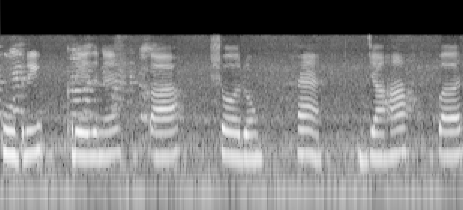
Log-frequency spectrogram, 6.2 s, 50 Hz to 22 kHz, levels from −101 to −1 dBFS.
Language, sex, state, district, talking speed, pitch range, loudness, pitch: Hindi, female, Punjab, Fazilka, 60 wpm, 235-255 Hz, -15 LUFS, 240 Hz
